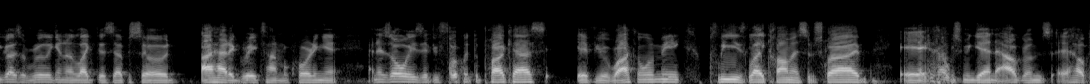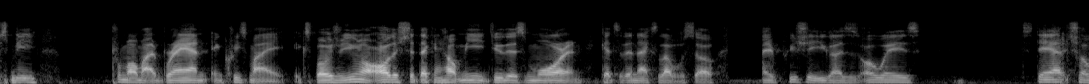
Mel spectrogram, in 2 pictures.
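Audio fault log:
2.40–2.67 s, 4.39–4.69 s, 6.64–6.96 s, 9.17–9.57 s, 10.82–11.27 s and 21.44–21.60 s, AMR bit errors: The speech turns hoarse, scratchy and gargly in each burst. Pitch and loudness hold roughly steady. The first follows "episode I had a". The third follows "if you're rocking with". Flipped low-priority bits misplace the excitation pulses and skew pitch, gain and spectral detail. Errors run from about one bit in twenty to one in seven, worst in the last two bursts. The wideband codec underneath sounds clear, which fits 12.65 kbit/s.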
